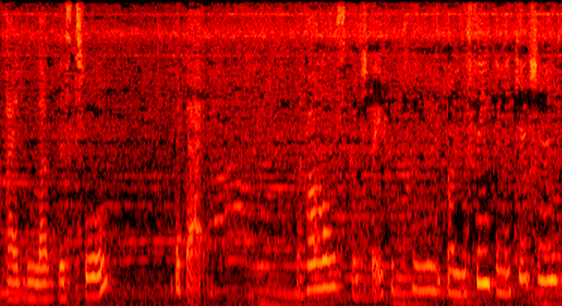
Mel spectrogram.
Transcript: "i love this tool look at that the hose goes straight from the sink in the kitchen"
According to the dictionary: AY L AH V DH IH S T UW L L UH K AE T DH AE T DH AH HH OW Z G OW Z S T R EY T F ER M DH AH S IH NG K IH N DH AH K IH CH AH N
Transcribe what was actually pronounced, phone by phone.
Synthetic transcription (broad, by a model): AY L AH V DH IH S T UW L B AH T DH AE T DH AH HH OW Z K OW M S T EY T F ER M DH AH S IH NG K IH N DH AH K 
